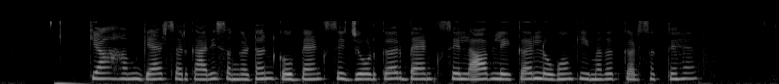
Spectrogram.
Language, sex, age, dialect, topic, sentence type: Hindi, female, 18-24, Garhwali, banking, question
